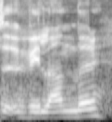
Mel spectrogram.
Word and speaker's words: Willander: So I guess the way we would say it back in Sweden is Willander.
